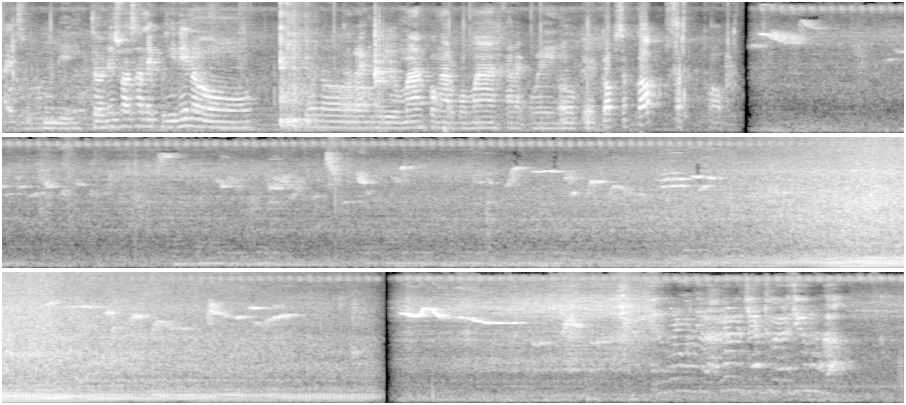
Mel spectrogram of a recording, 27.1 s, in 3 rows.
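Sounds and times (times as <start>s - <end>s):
bird chirping: 6.9s - 27.0s
vehicle passing: 10.7s - 21.9s.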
